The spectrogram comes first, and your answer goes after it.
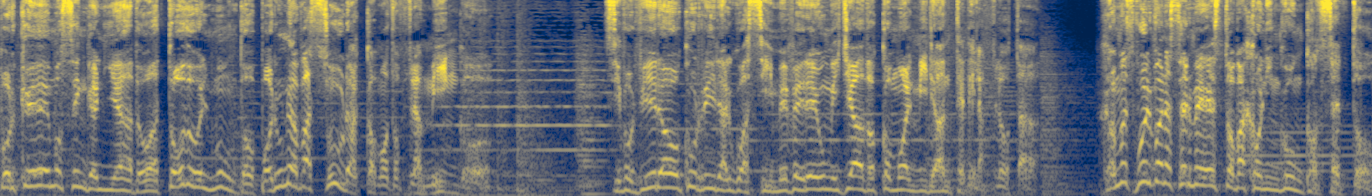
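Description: Putting on a character voice, a man speaks high at a moderate pace while clear music plays in the background. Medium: fan dub. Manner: angry, contemptuous, confrontational.

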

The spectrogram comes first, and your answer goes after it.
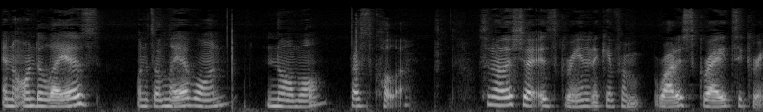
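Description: A woman speaks with an Australian accent. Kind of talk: software tutorial narration. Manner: casual, hesitant.

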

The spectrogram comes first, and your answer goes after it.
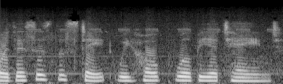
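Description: Against music in the background, a woman talks at a very slow pace in a calm, soothing tone with monotone, flat intonation and a dry sound with no echo. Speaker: meditation circle leader. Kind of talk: guided meditation. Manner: slow, calm and soothing; gentle, measured pauses between phrases. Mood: calm, soothing, slow.

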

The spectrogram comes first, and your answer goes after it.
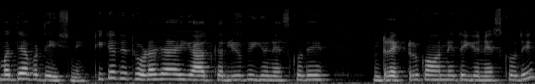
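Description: At a fairly quick pace, a woman speaks with medium pitch, fairly even intonation and a dark, mellow tone.

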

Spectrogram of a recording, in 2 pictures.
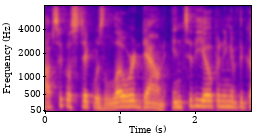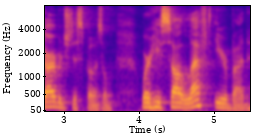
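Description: Ordinary shifts in pitch across an unforced reading voice

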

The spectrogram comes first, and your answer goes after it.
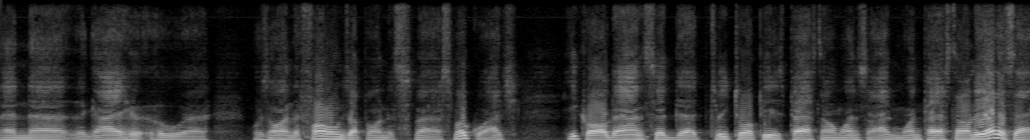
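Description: Against a quiet background, a man talks in a fairly low pitch with a dark, mellow tone. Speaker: former navy chief machinist's mate, oral history interviewee. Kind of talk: oral history interview recollection. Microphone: lapel.

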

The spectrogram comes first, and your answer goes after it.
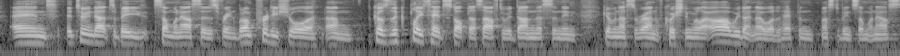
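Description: Here a man talks at a fairly quick pace with ordinary pitch variation. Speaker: conference presenter. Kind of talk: conference talk with anecdote. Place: hall.

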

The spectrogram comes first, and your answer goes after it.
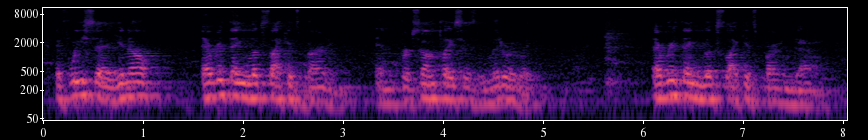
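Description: Long, frequent pauses break up a man's speech, with light background noise and audible room echo. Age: 40s. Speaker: pastor. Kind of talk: church panel discussion. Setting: church. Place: church.

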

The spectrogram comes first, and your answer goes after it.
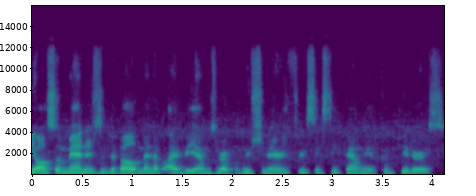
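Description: A man's very fast speech in a monotone, flat intonation, with a dry sound and no echo. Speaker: student club organizer. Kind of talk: interview. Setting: video call. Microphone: video call.

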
